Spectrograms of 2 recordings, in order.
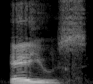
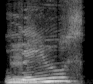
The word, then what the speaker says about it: eius: Be careful. Read each syllable. How do you read that? Jesus. Eius. Eius. Eius. 2 syllables.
